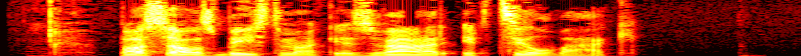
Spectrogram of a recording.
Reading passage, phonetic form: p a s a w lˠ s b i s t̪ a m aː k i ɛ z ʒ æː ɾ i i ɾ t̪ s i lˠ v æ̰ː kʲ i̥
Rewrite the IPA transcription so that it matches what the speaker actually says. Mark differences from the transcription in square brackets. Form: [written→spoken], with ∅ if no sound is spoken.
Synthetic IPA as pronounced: p a s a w lˠ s b [i→iː] s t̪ a m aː k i ɛ z [ʒ→v] æː ɾ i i ɾ t̪ s i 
